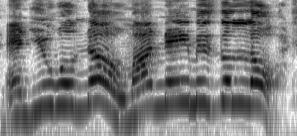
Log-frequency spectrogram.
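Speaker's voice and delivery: high, drawn-out full-force proclamation; booming mock-vengeance shout. Streamer crowns a speech on executing traitors, booming shout. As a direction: bellow it slowly like a judgement. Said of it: "But in a Russian accent".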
